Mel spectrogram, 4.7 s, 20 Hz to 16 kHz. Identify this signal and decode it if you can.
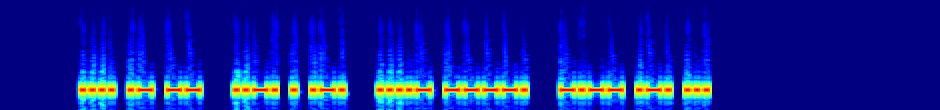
Morse code, heard as a keyed tone, about 52 wpm, 700 Hz. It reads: HAM FER 49 YRS
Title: Practice QSO - Exchange 3 - More Info - 50wpm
